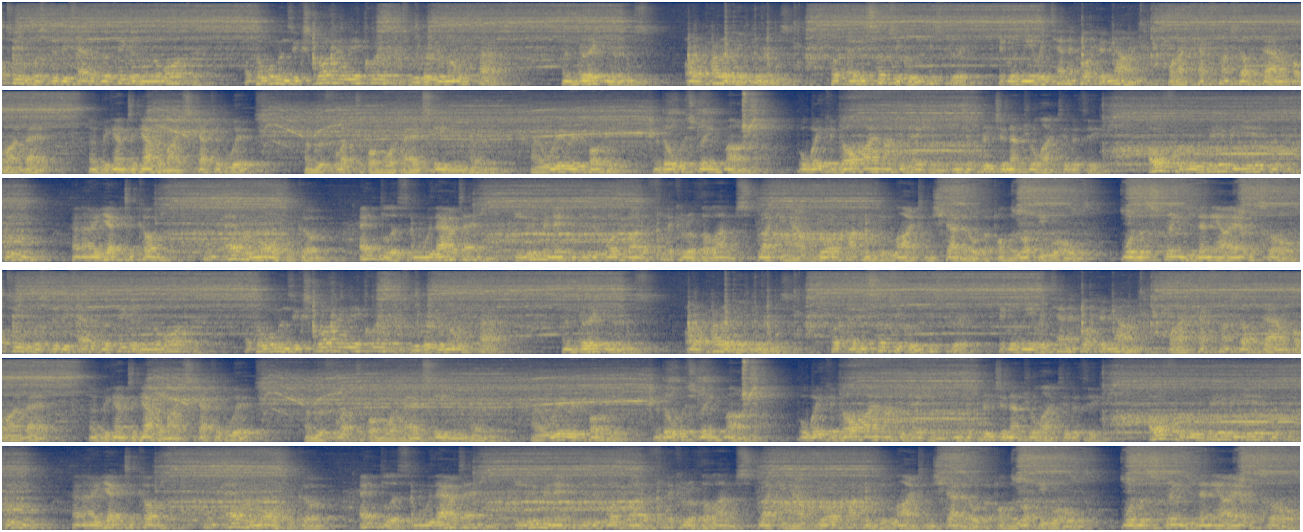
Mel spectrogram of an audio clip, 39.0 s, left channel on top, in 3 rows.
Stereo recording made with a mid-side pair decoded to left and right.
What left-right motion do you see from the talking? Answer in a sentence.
In this clip you hear the talking stay put.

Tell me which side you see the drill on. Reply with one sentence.
You can hear the drill in the centre.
